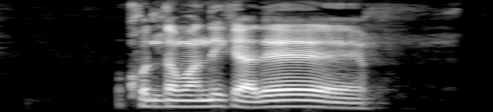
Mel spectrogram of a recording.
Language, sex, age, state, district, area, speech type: Telugu, male, 18-30, Telangana, Nalgonda, urban, spontaneous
